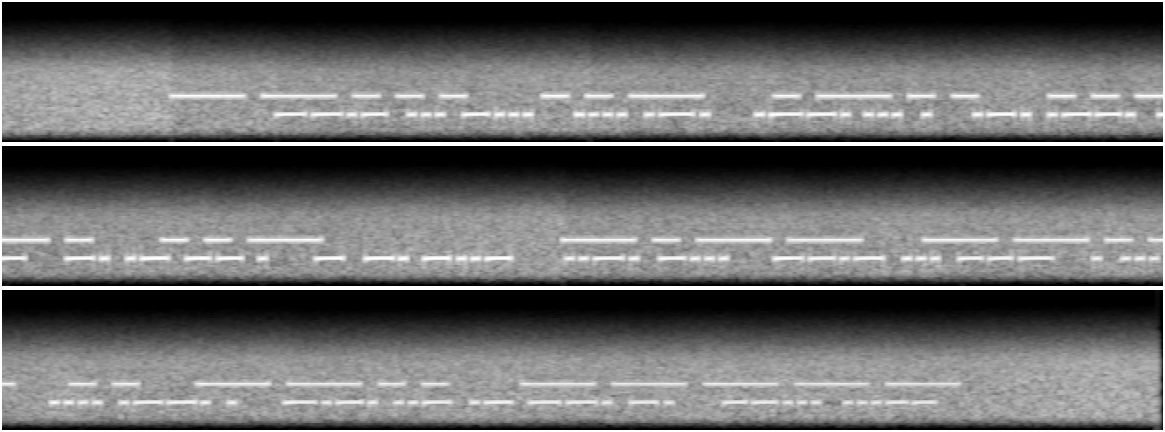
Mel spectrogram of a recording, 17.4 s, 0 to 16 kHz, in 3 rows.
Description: Morse code, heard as two keyed tones, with heavy radio static. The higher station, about 11 wpm, 1260 Hz: 7ULFU YZIZ0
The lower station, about 34 wpm, 750 Hz: QSB HR PSE RPT NAME TNX FB QSO ES HPE CUAGN 73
